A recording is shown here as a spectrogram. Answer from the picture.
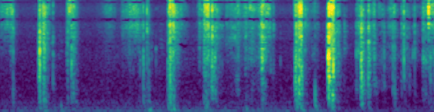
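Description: Tarot cards being shuffled and handled: a faint, irregular run of soft snaps and riffles.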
